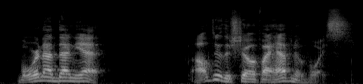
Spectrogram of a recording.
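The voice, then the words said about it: Strained, failing voice. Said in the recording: “I am losing my voice here.”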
